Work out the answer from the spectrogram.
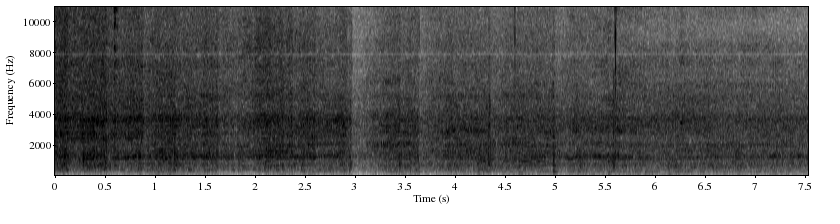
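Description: Railway carriages of a steam-hauled train rolling past at low speed: a steady rumble and rush from the wheels, with scattered clicks as the wheels pass over the rail joints.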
